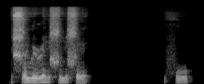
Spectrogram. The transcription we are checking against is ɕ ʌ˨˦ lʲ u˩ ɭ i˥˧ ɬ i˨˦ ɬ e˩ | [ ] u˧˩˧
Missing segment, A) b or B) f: B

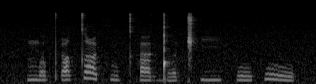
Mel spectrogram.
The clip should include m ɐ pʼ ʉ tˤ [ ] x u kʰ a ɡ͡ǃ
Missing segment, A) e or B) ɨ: B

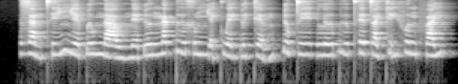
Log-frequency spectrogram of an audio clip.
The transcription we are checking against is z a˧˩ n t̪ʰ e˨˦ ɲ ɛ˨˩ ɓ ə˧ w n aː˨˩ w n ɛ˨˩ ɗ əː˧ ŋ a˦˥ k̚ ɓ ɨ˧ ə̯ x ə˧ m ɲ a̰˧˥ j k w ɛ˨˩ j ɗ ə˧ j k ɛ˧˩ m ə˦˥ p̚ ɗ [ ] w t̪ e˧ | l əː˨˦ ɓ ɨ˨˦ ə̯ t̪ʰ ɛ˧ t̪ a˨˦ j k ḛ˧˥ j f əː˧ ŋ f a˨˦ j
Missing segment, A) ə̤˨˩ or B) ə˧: B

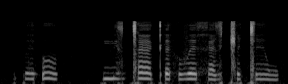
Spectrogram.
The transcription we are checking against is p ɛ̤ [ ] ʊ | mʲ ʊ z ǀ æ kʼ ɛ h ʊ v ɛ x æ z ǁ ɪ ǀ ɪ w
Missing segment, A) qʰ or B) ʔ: B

